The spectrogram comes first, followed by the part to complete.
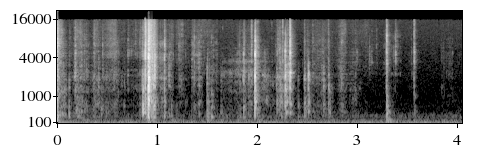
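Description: Plastic blister pack being torn and pried off its cardboard card, crackling and snapping in irregular bursts, with the loudest snap about a second in.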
